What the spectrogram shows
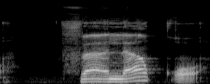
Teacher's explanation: قاف کی آواز لوٹ کے آ رہی ہے، یعنی قلقلہ ہو رہا ہے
